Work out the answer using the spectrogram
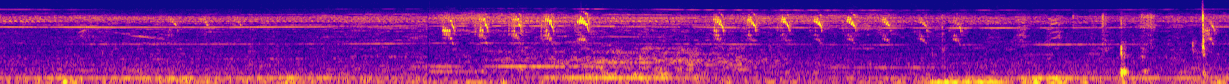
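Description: Faint bird calls: two quick runs of about six short downward chirps each, the first about three seconds in and the second about five seconds in, over a steady faint high hiss.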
